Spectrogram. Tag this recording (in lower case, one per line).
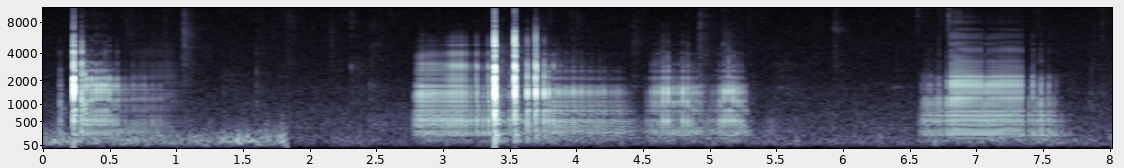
home sounds
door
